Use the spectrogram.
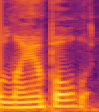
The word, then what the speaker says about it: Lampl: I will also tell you that the one and only Joe Lample, Lam PL, that's how his name is pronounced.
